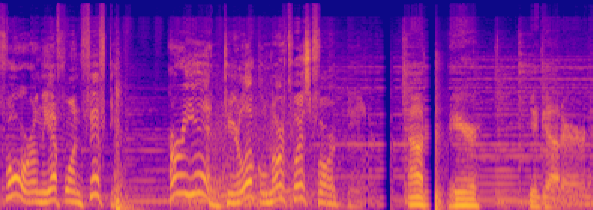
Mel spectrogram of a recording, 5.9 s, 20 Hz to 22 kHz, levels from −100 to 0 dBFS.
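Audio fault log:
3.23–3.94 s, repeated stalls (stutter): nine short gaps, longest 130 ms, filled with repeated, fading sound covering 41% of the span. These show as smeared, stretched spectrogram stripes, as late packets keep draining the jitter buffer.
4.24–4.49 s, call audio freeze: sound holds for 230 ms as a buzz or hiss that fades, ending in 30 ms of flat silence on the waveform, likely from delayed packets emptying the jitter buffer.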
